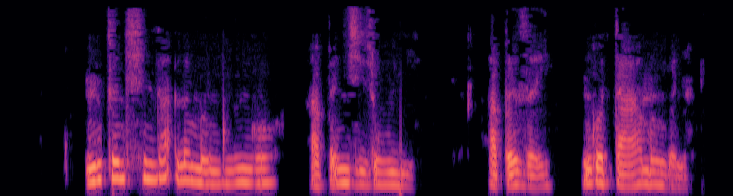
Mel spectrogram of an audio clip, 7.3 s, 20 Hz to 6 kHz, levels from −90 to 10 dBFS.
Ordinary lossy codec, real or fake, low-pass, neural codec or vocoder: MP3, 24 kbps; fake; 5.4 kHz; vocoder, 44.1 kHz, 128 mel bands, Pupu-Vocoder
